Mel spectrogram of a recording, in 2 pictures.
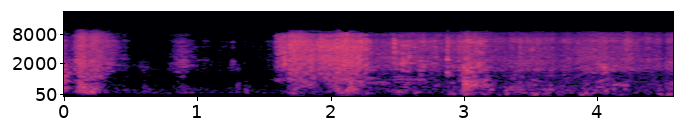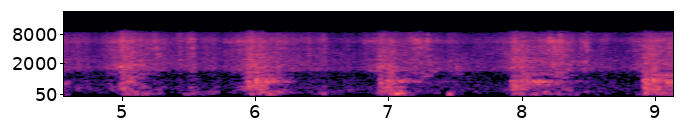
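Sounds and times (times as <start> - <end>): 
quick scratchy wiping strokes: 0.2 - 9.1
loud hissing spray blast: 1.6 - 9.1.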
